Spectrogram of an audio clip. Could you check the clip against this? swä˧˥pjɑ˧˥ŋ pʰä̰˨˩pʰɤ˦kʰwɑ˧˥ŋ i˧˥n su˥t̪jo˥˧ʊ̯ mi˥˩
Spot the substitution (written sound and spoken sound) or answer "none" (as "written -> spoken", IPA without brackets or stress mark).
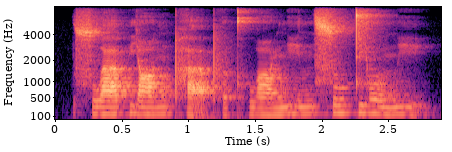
none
